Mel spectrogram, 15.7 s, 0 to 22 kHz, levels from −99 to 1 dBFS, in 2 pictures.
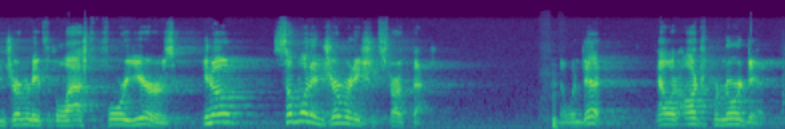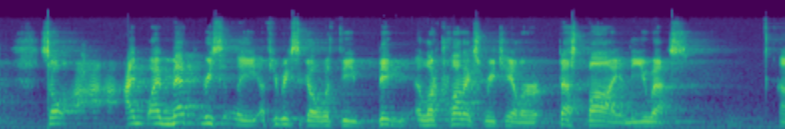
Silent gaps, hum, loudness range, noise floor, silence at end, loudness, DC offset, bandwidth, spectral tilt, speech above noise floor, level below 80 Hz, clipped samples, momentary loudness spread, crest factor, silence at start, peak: none; none; 5 LU; -59 dBFS; 0 s; -19 LUFS; under 0.1%; 14 kHz; -1.5 dB/octave; 39 dB; -66 dBFS; under 0.1%; 11 LU; 20 dB; 0 s; -2 dBFS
